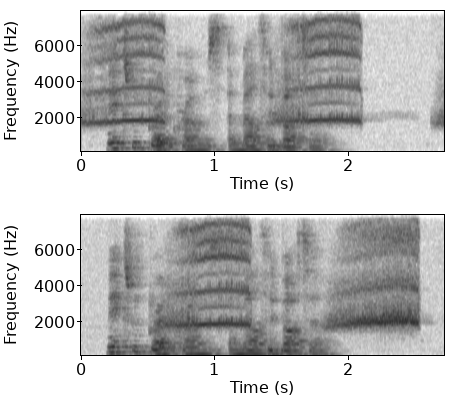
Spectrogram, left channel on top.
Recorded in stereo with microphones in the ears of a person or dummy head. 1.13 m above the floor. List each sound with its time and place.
0.2 s a woman speaking: 60° left (ahead or behind), 1.2 m; by 1.9 s 15° left (ahead or behind), 0.8 m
